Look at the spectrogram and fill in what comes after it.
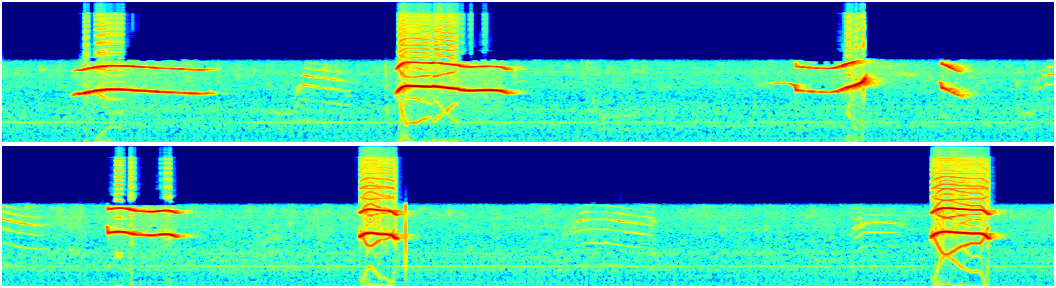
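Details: Pet cat meowing to Candy, a string of clear, high, tonal meows, some flat and some curling upward, spaced two to four seconds apart, with brief soft chirrups between them over a constant low hum.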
